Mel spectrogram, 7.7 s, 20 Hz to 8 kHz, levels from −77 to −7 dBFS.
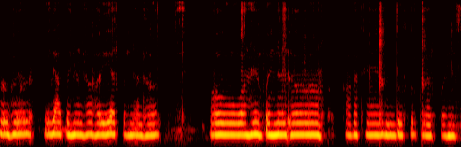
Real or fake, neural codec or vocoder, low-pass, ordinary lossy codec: fake; codec, 16 kHz, 4 kbps, FunCodec, trained on LibriTTS, 50 frames a second; none; none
